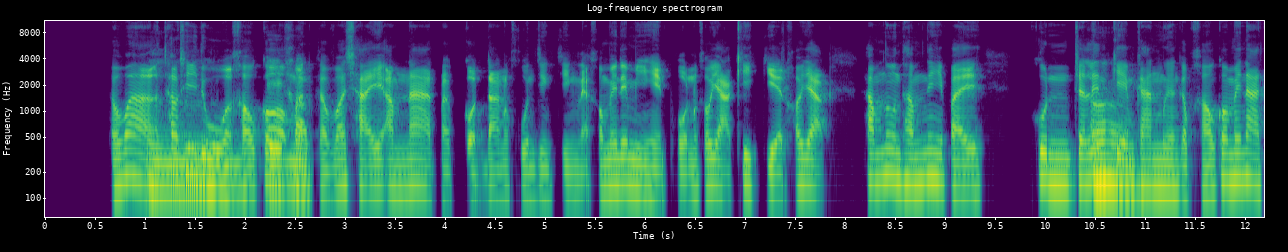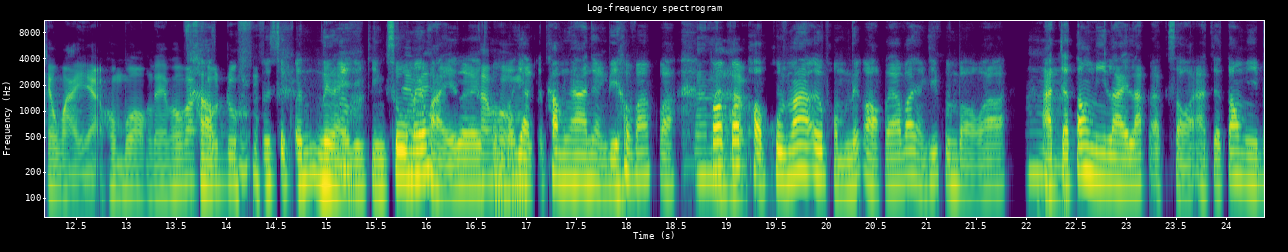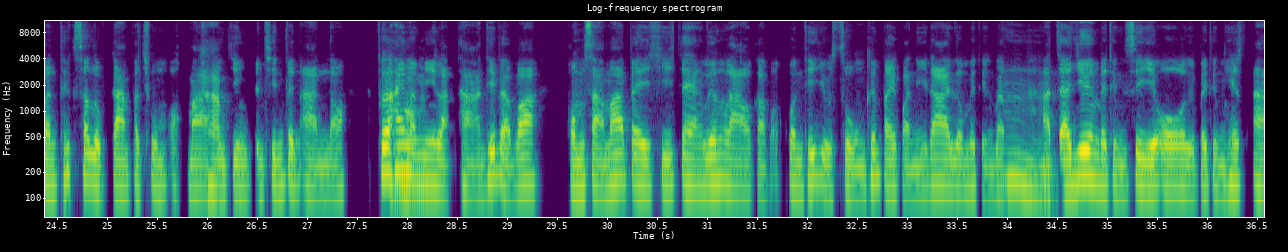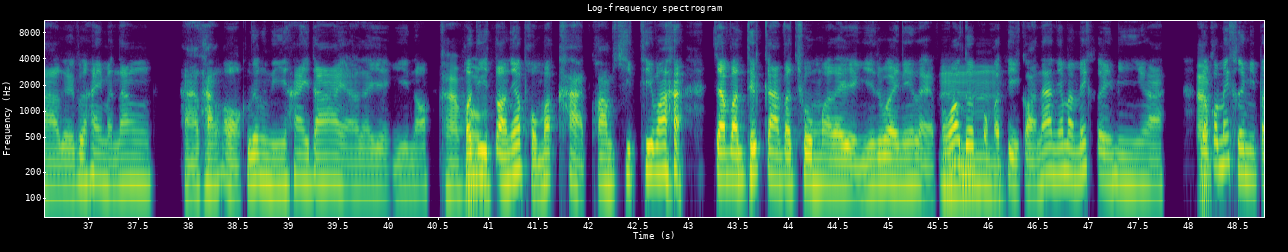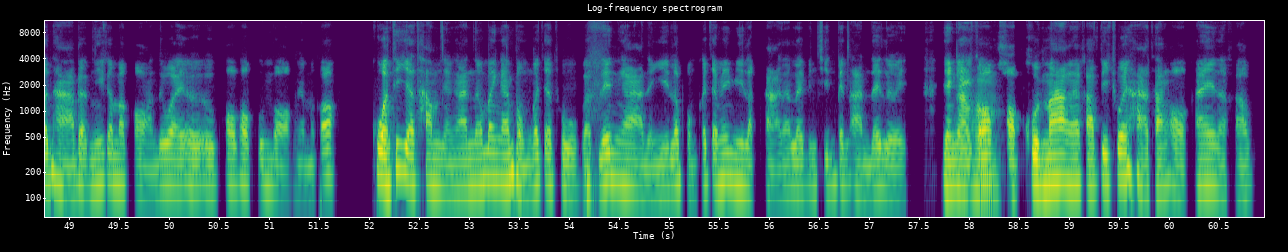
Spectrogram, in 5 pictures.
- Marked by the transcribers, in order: other background noise; laughing while speaking: "ดู"; laughing while speaking: "เดียว"; laughing while speaking: "ว่า"; chuckle
- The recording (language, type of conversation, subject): Thai, advice, คุณควรทำอย่างไรเมื่อเจ้านายจุกจิกและไว้ใจไม่ได้เวลามอบหมายงาน?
